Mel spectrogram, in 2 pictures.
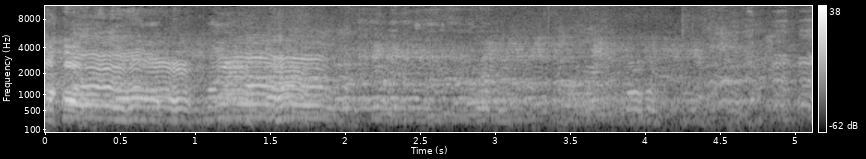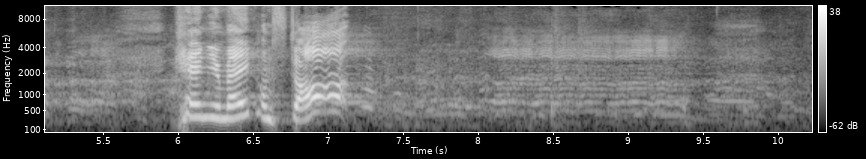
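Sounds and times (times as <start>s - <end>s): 
crowd of people imitating sheep bleats: 0.0s - 3.9s, 7.9s - 9.9s
people chattering: 0.0s - 10.2s
people laughing: 0.0s - 10.2s
speech: 6.0s - 7.2s.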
